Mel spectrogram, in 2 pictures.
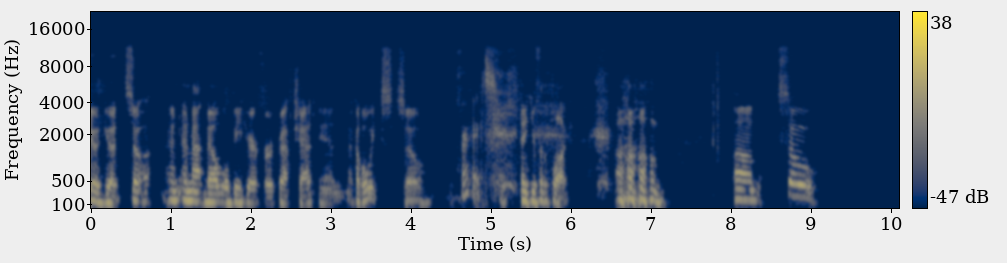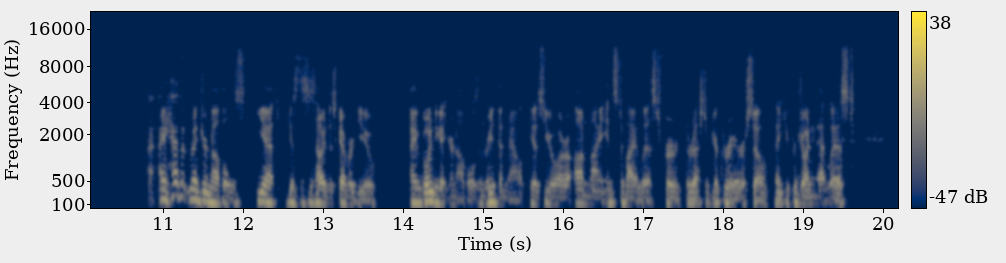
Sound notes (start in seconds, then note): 6.3 chuckles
